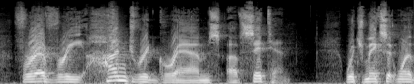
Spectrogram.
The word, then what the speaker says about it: seitan: First is seitan. And seitan is spelled S-E-I-T-A-N.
